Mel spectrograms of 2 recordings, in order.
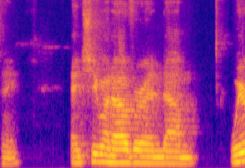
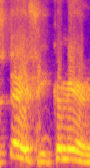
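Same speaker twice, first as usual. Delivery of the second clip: imitated coach, raised and louder call; Russian coach calling; 6 semitones higher, 5 dB louder than usual. Russian coach calling swimmer by the wrong name, imitated loud call. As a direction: call the swimmer over in a high, loud mock voice. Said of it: "she'd come up and he goes".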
